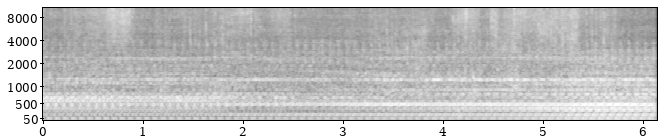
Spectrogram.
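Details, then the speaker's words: 2022 Ram 1500 5.7 Hemi V8 just after cold start at -24°C (feels -33), not plugged in, unstarted for a week: smooth, even rumble with steady firing beat, climbing slightly; normal cold start. "That sounds good. That's a cold start, baby."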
